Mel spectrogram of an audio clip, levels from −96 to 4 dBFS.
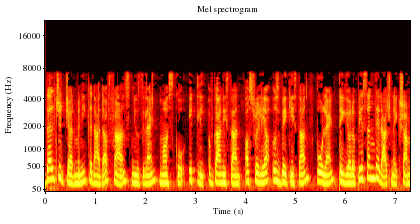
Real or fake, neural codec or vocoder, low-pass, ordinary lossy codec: real; none; 7.2 kHz; none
